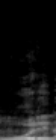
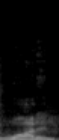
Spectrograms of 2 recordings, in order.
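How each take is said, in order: First: The first vowel sounds like in 'wood'. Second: The first vowel sounds like in 'wad'. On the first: The speaker calls it wrong. "It's not Wooden" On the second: The speaker calls it right. "I think it's Wadden"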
